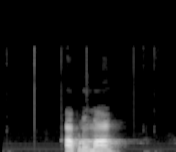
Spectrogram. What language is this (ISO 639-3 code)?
gju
